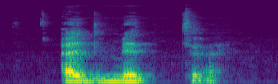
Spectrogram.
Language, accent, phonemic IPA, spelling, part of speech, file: French, Canada, /ad.mit/, admîtes, verb, LL-Q150 (fra)-admîtes.wav
- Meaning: second-person plural past historic of admettre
